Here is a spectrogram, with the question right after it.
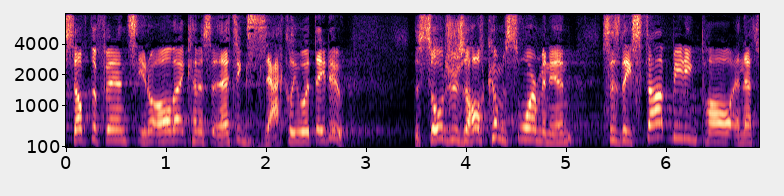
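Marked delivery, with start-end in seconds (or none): none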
